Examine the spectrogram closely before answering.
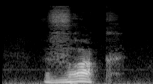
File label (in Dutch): "wrok", Dutch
